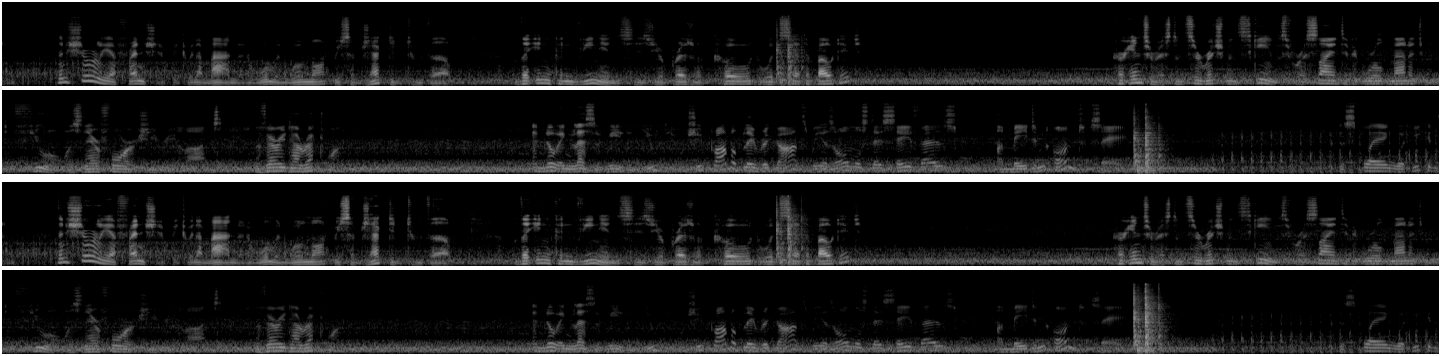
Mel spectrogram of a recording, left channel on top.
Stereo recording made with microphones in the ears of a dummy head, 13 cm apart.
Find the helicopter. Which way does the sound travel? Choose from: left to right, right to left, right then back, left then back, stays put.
right to left.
